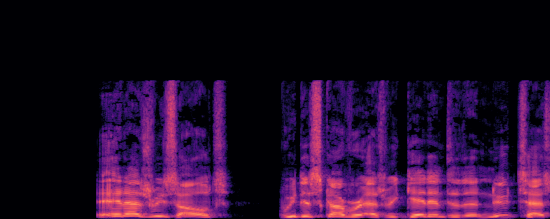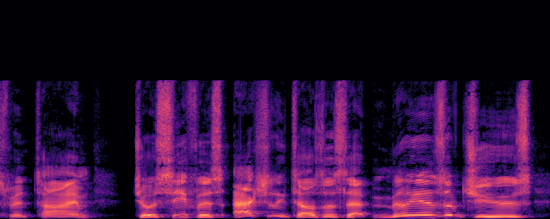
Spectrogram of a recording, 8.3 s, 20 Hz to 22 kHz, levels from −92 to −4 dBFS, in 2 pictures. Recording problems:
thin; somewhat; fading below 300 Hz

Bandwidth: 14 kHz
